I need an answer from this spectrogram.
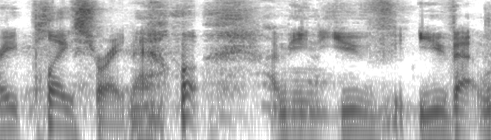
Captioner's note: laugh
